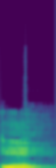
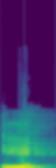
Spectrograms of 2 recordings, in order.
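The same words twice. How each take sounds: The two takes are said the same way.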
